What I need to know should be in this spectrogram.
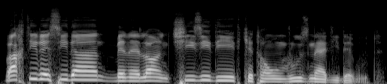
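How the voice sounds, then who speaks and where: A man's voice: on the high side, very animated, a little mellow, clean tone, no room sound. A man hosting a podcast, narrating a history story in a dramatic, conversational way, with asides to his listeners. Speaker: podcast host.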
